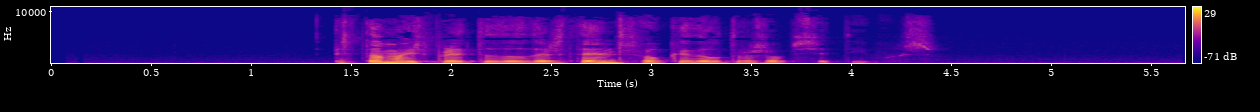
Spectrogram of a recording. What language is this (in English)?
Galician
